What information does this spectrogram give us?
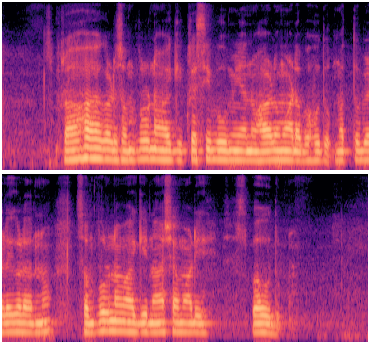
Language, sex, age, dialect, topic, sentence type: Kannada, male, 25-30, Coastal/Dakshin, agriculture, statement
